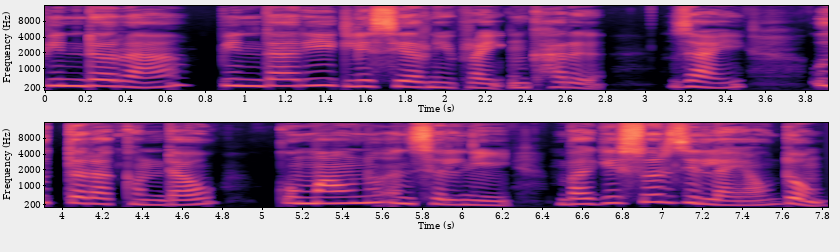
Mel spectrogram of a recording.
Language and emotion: Bodo, neutral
